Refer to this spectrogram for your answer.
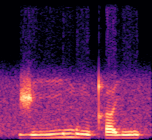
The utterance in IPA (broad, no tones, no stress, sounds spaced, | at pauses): ʒ iː m u ŋ qʰ i ŋ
